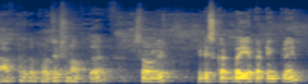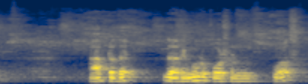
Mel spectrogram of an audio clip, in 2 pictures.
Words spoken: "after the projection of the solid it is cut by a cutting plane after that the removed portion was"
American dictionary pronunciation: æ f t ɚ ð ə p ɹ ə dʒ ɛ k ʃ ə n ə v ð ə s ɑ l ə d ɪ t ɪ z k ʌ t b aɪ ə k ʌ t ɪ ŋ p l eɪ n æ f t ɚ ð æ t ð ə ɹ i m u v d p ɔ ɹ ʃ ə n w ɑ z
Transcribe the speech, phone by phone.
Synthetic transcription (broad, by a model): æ f t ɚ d ə p ɹ ə dʒ ɛ k ʃ ə n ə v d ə s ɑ l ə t ɪ t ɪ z k ʌ t b aɪ ə k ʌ t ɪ ŋ p l eɪ n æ f t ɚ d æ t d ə ɹ i m u v d p ɔ ɹ ʃ ə n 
